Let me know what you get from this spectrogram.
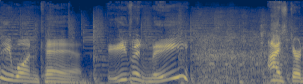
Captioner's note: audience laughing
